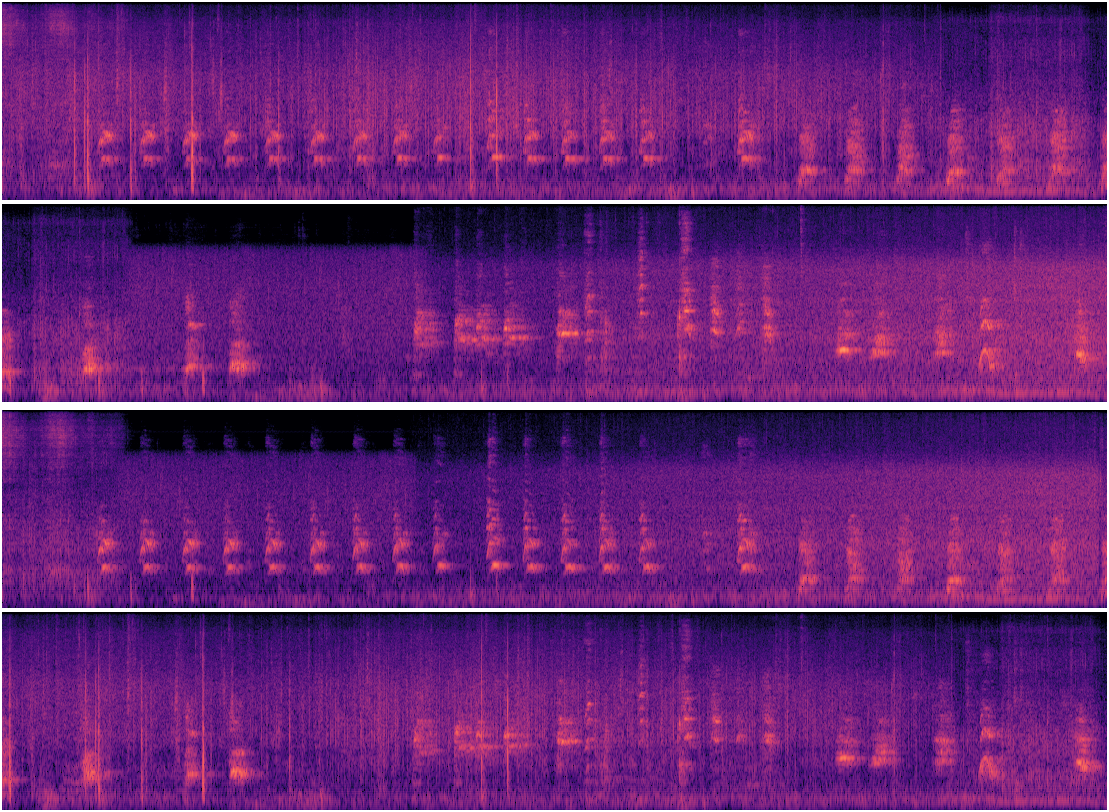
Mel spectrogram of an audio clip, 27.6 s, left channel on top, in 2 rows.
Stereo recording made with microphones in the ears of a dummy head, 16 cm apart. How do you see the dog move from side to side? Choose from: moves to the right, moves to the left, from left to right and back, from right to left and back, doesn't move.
moves to the left.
